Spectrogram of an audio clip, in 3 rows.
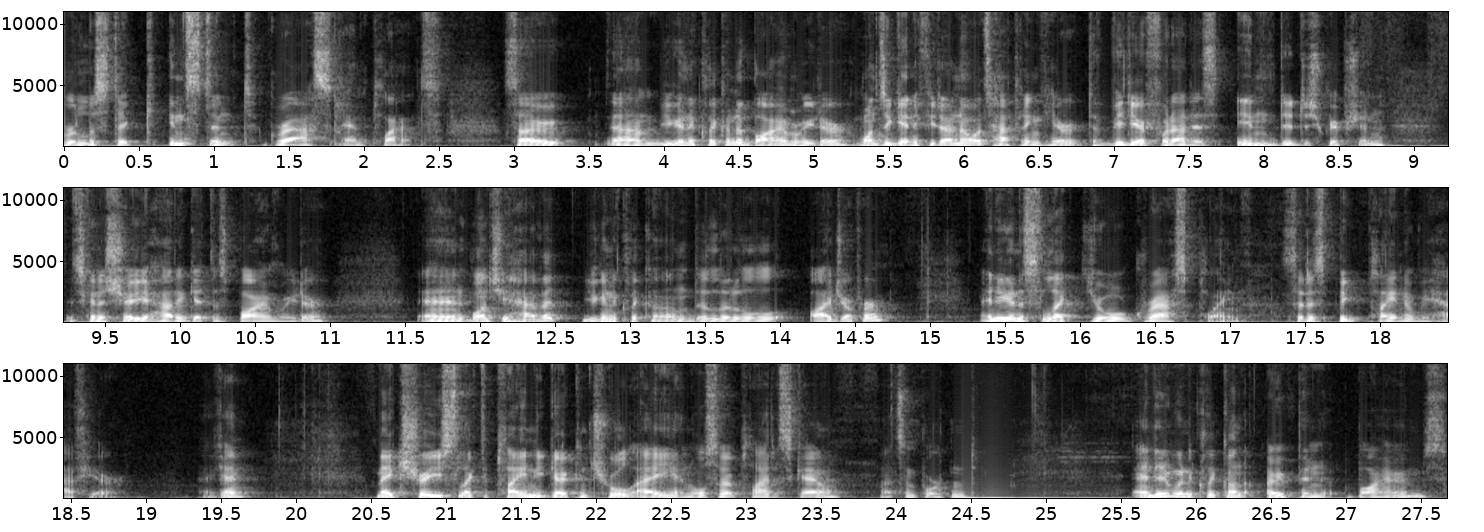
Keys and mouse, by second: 4.0 click, 16.9 middle drag, 18.2-19.5 middle drag, 21.7 ctrl+a, 26.7 click.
